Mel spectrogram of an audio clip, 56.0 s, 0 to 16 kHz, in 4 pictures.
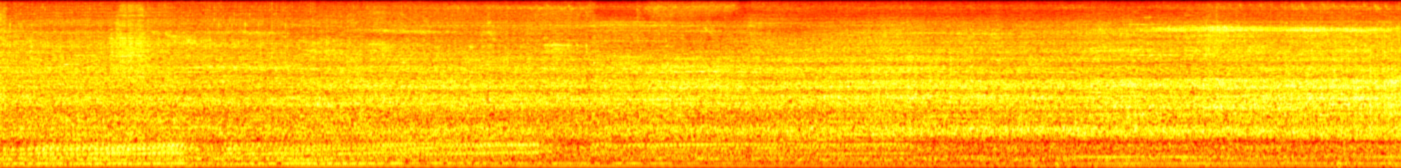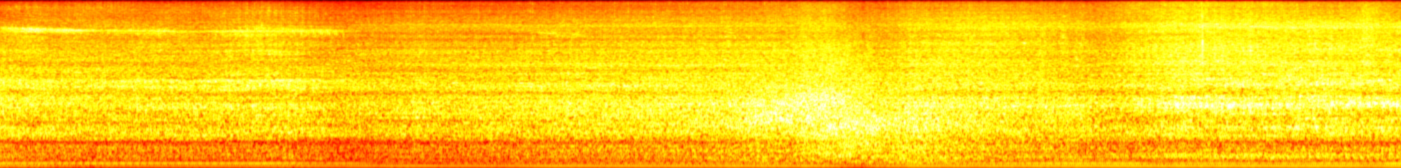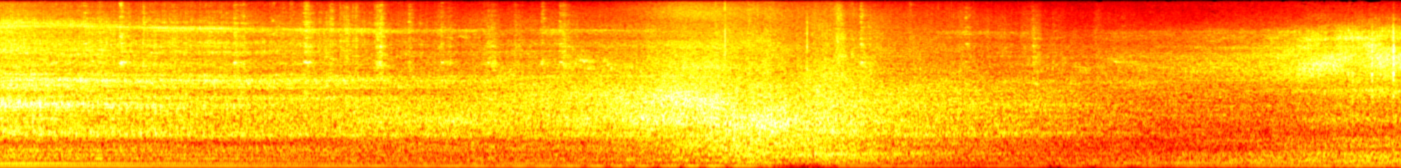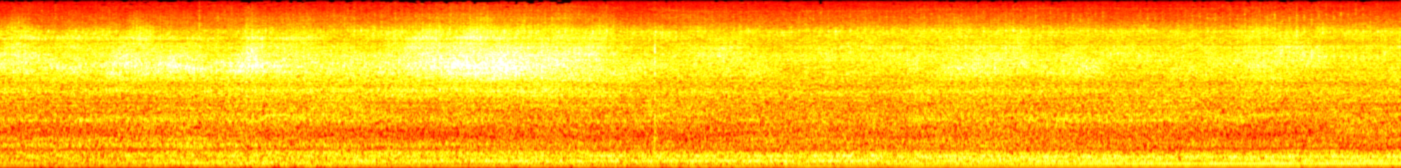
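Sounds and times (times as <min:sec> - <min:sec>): distant diesel engine running: 0:00.0 - 0:56.0.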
